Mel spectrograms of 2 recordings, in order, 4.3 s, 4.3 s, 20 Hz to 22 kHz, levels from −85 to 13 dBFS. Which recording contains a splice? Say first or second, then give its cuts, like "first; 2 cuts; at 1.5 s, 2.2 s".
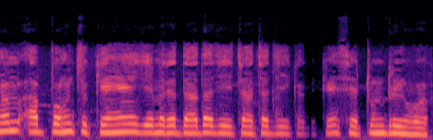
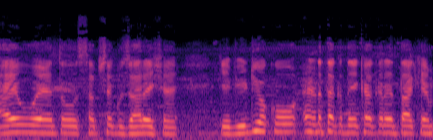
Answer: first; 1 cut; at 3.0 s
